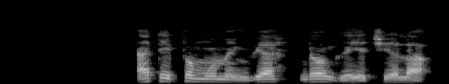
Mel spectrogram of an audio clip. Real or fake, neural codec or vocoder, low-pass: real; none; 5.4 kHz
